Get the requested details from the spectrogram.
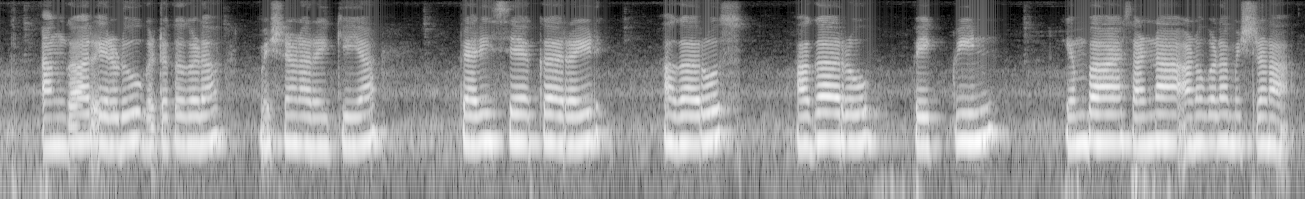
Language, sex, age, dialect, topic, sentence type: Kannada, female, 60-100, Central, agriculture, statement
